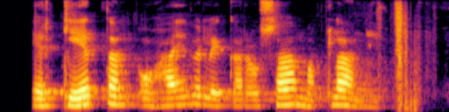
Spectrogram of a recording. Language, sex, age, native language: Icelandic, female, 30-39, Icelandic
